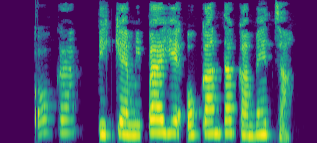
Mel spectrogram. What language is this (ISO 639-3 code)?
prq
